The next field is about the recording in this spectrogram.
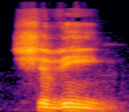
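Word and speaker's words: שבעים: So the numerical value for the Ayin, 70, would be pronounced Shavim.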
